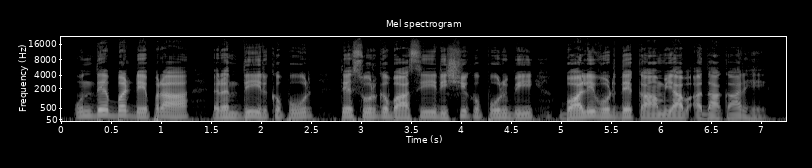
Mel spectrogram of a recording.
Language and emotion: Dogri, neutral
